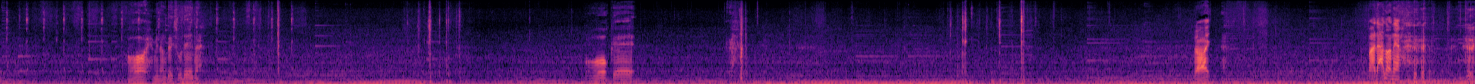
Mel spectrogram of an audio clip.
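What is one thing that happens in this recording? A car engine hums steadily from inside the cabin as the car drives along.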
